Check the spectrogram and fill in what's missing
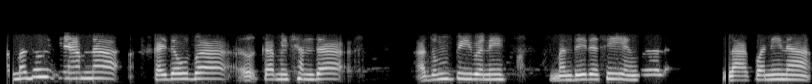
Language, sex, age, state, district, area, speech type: Manipuri, female, 60+, Manipur, Churachandpur, urban, conversation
